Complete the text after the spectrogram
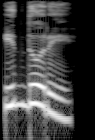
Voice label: "ಇದ್ದೊರೆ", Kannada

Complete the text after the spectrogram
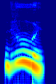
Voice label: "ಧೂಳ್", kannada

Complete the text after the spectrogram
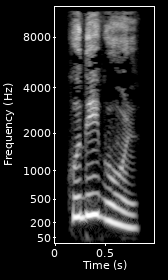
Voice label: "ಕುದಿಗೊಳ್ಳು", Kannada

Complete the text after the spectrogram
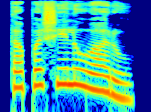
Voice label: "ತಪಶೀಲುವಾರು", kannada

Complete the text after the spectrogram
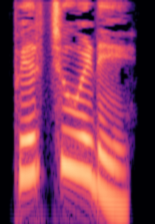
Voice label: "ಪೆರ್ಚುವಡೆ", Kannada

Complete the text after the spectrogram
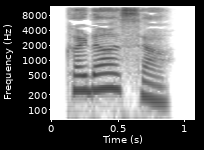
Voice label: "ಖೋಡಾಸು", Kannada

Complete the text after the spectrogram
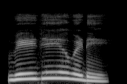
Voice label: "ವೇಢೆಯವಡೆ", Kannada

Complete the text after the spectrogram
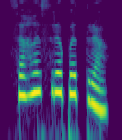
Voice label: "ಸಹಸ್ರಪತ್ರ", Kannada; sahasra patra; noun

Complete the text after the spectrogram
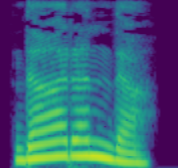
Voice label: "ತುರಂತ", kannada

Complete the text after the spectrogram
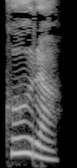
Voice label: "ಕೂರ್", kannada

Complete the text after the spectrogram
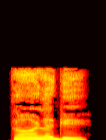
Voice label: "ತಾಳಗೆ", Kannada

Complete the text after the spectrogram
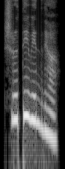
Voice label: "ಶ್ರುತಿವಿದ್ಧ", kannada

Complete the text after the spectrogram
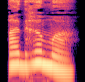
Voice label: "ಆದಿಮ", Kannada

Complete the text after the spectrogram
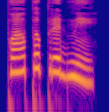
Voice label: "ಪಾಪಪ್ರಜ್ಞೆ", Kannada

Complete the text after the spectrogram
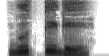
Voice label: "ಗುದಿಕೆ", Kannada

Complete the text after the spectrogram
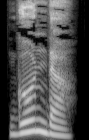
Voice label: "ಗೊಂಡ", Kannada

